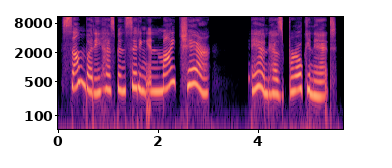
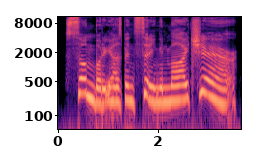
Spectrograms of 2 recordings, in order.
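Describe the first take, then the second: First: Squeaky little bear, pitched high; small squeaky baby voice. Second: Gruff Father Bear growl; growly roar. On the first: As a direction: pipe up like a tiny bear cub. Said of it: "said in a small, squeaky baby voice". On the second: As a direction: roar it like a big bear, without shouting. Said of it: "roared with a growly voice". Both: A narrator's reading.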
